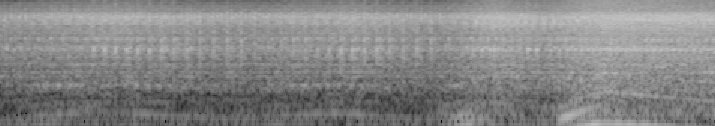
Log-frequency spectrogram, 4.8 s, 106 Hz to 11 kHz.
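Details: VAZ 2101 engine; sharp, regular metallic knock over the idle quickening as revs rise; engine knock, source undetermined.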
